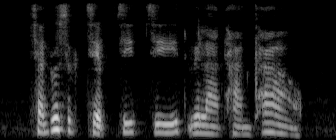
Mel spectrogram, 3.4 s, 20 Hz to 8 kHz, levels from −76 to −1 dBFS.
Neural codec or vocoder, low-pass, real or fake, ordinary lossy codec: none; 7.2 kHz; real; AAC, 32 kbps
